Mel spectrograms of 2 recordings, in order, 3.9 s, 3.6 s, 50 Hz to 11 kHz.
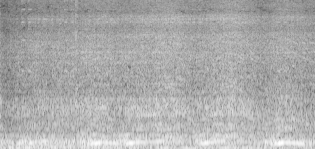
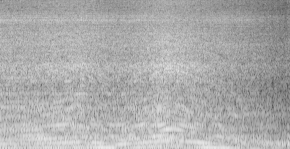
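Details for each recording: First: Suzuki DA64/DA63 mini van K6A engine after wiring harness repair, air conditioning on: rpm rises slowly and evenly with idle-up, no shudder or miss; normal running. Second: Suzuki DA64/DA63 mini van K6A engine with vibration issue: revs climb and sag unevenly instead of holding; throttle position sensor voltage keeps dropping out, should be steady about 1 volt.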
